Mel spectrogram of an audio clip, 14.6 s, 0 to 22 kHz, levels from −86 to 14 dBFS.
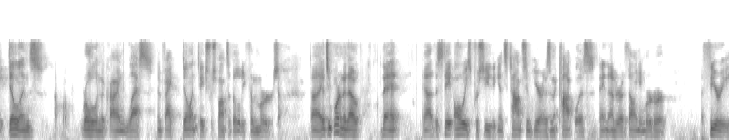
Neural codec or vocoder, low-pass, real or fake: codec, 16 kHz, 1 kbps, FreqCodec, larger model; 7.2 kHz; fake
